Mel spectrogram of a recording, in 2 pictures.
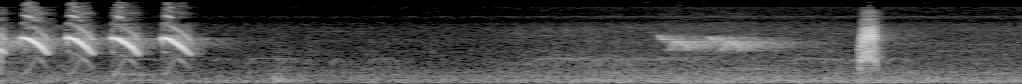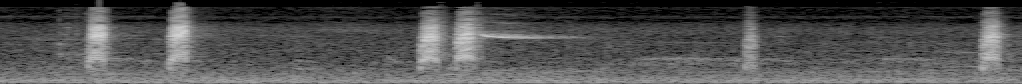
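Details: An actively singing sooty-headed bulbul opens with four fast, falling whistled notes, followed by a short buzzy phrase and scattered sharp, clicky notes spaced through the rest of the recording.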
